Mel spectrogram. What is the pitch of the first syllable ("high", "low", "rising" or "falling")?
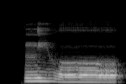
high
